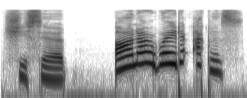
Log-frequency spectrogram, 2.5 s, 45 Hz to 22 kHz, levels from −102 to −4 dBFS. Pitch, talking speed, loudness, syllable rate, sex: 290 Hz, 170 wpm, -16 LUFS, 4.5 syllables/s, female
